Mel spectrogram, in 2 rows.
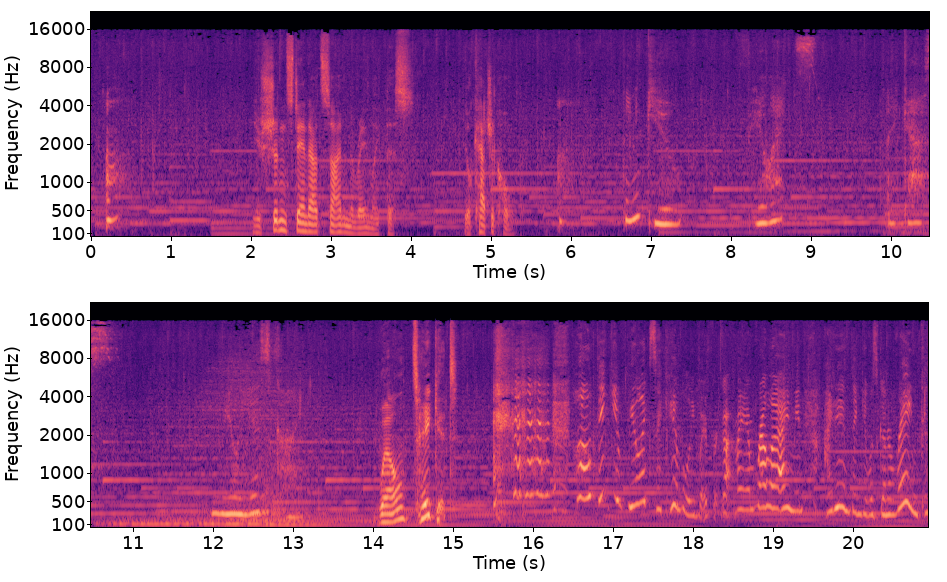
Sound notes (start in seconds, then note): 15.5 giggles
